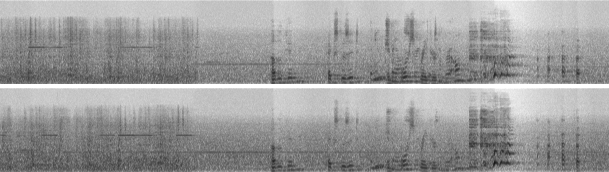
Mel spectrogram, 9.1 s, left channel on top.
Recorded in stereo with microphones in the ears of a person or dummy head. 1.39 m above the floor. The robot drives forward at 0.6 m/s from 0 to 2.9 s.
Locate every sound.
4.1 s a man speaking: centre (ahead or behind), 0.9 m
5.5 s a woman speaking: 60° left (ahead or behind), 2.5 m
7.0 s laughter: 70° right (ahead or behind), 0.9 m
